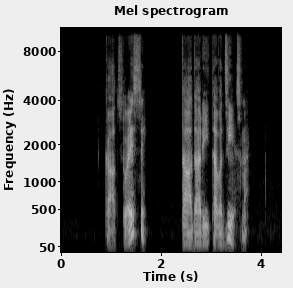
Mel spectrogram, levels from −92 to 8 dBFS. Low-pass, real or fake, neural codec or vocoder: 9.9 kHz; fake; vocoder, 22.05 kHz, 80 mel bands, WaveNeXt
